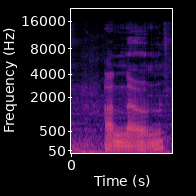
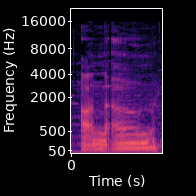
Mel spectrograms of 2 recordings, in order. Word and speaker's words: Unown: Goodbye, you known, unknown. Unown. It's spelled unown.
